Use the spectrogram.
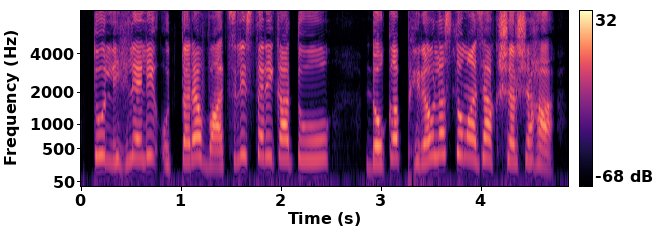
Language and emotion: Marathi, angry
